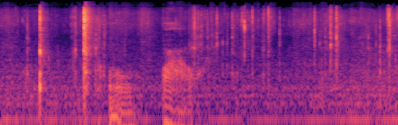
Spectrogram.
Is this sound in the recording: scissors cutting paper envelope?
yes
